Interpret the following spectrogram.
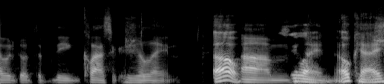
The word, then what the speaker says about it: Ghislaine: I would go to the classic Ghislaine. Oh, Ghislaine. Okay. Ghislaine. I mean, I think in France, that's how it would be said.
